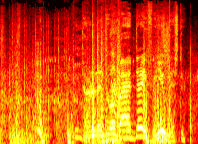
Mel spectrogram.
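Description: A man grunts while struggling on a wooden floor.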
